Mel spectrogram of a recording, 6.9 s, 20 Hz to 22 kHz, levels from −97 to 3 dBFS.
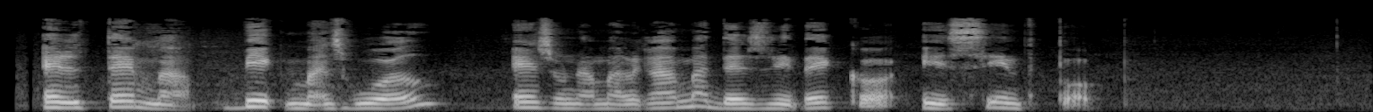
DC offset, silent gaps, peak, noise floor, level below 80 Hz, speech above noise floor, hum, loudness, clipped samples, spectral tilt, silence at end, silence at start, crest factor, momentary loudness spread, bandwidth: under 0.1%; none; -6 dBFS; -65 dBFS; -78 dBFS; 39 dB; none; -27 LUFS; under 0.1%; -4.5 dB/octave; 1.4 s; 0.2 s; 22 dB; 11 LU; 11.5 kHz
